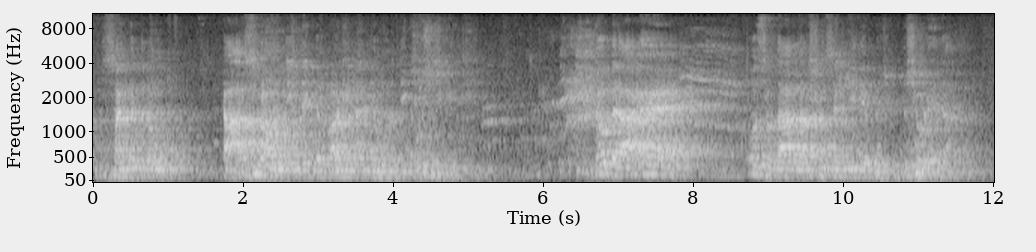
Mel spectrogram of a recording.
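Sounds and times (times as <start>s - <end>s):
man speaking over public address: 0.0s - 5.2s, 6.6s - 12.0s.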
